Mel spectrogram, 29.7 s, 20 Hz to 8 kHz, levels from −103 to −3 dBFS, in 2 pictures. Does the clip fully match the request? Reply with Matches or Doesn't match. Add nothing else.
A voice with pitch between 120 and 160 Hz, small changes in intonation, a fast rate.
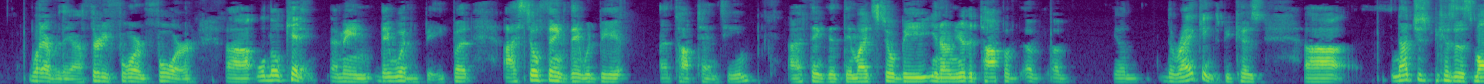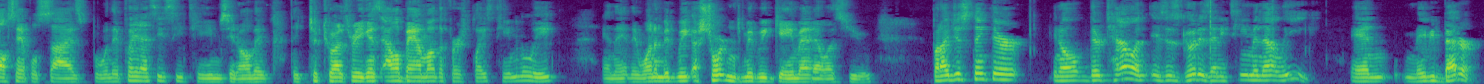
Doesn't match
